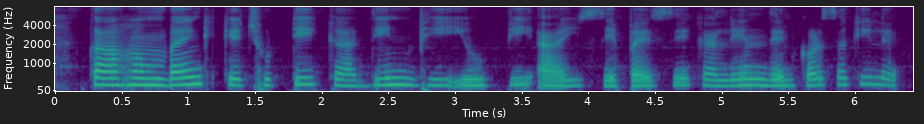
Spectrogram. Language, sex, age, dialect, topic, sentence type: Bhojpuri, female, 25-30, Northern, banking, question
